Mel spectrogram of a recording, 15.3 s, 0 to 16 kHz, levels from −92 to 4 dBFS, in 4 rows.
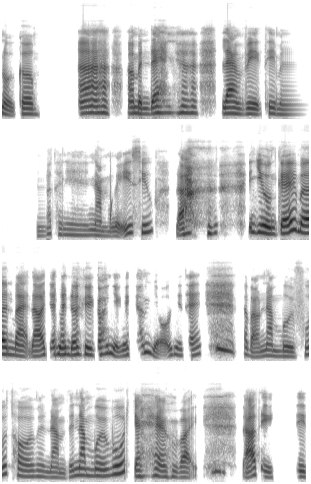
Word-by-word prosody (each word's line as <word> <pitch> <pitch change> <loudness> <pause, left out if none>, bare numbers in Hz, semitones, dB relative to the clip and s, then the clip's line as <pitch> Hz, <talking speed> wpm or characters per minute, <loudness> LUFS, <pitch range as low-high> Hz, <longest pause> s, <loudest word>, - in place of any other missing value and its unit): nồi 145 -9 -1
cơm." 165 -2 0 0.5
À, 195 +2 +4 0.2
à, 185 - +1
mình 175 -2 +1
đang, 195 +2 +2
a, 200 -1 -2 0.3
làm 185 -2 +3
việc 165 -2 0
thì 180 -2 -4
mình 150 -1 -12 0.5
nói 140 +8 -14
thôi, 180 - -11 0.3
ơ, 160 - -12
nằm 150 -3 -6
nghỉ 220 - -2
xíu, 240 +2 -3 0.3
đó. - - +3 0.9
Giường 220 -5 +8
kế 225 - +8
bên 220 -6 +7
mà, 170 -4 +1
đó, 160 +1 +3
cho 210 - -1
nên 210 0 +3
đôi 205 +2 +2
khi 215 -2 +2
có 210 +3 -3
những 235 -10 -2
cái 180 +3 -3
cám 240 +6 -6
dỗ - - -5
như 205 - -4
thế. 190 +5 -2 0.5
Nó 215 - -7
bảo 140 - -4
nằm 165 0 -5
10 155 -2 -2
phút 215 - -4
thôi, 180 -4 -4
mà 180 -1 -9
nằm 155 -3 -7
tới 175 +6 -7
50 205 -2 -1
phút 270 +6 +3
chẳng 185 0 0
hạn 190 -4 0 0.2
vậy. 160 -2 -3 0.6
Đó, - - +4
thì 160 -2 -3 0.3
thì 175 -1 -2
185 Hz, 200 wpm, -21 LUFS, 165-210 Hz, 0.9 s, Giường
